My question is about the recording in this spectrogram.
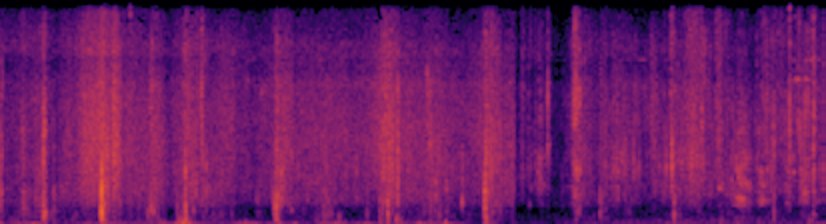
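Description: Footsteps crunching and knocking over rocks and dirt in an irregular, uneven rhythm, growing quieter after about four seconds.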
